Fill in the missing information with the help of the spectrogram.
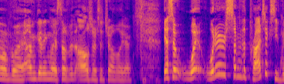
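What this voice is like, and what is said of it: Usual voice. Nothing is said of it.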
